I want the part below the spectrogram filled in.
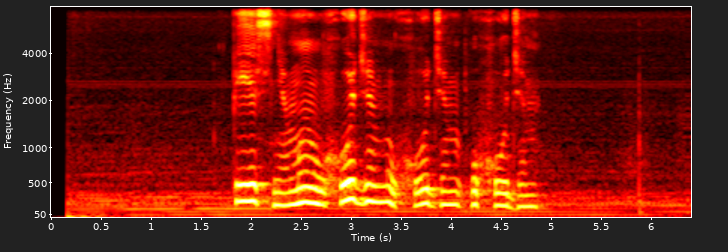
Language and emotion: Russian, sad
